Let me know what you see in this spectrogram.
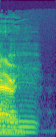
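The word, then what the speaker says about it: Erin: Like, I'm from Boston, Aaron. And we say it like. My name, E-R-I-N-E-H-R-I-N, and then the other Aaron. – One is like Air.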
